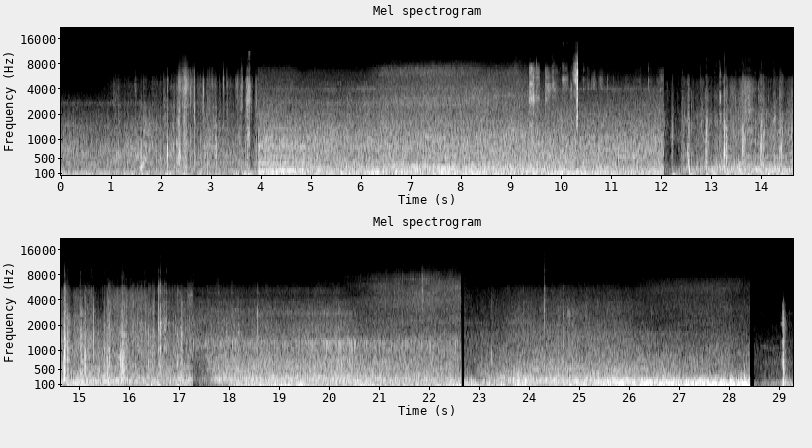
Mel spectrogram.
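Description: A steady low rumble of outdoor noise, with scattered clicks and rustles from a handheld camera being carried and handled. It drops out briefly three times.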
